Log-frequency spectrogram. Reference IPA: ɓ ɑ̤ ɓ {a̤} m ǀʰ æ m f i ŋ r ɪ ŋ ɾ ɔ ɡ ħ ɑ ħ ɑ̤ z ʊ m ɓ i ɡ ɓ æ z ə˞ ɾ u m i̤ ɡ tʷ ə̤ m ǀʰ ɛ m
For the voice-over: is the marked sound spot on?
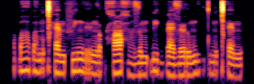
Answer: no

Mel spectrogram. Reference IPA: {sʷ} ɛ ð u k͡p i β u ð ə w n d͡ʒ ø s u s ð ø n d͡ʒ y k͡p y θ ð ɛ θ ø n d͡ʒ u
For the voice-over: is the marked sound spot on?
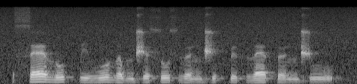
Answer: no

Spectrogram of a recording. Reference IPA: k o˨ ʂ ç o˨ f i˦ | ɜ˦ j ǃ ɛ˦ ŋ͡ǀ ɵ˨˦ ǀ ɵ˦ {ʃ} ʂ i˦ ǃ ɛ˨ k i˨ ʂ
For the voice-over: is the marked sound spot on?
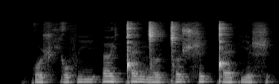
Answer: yes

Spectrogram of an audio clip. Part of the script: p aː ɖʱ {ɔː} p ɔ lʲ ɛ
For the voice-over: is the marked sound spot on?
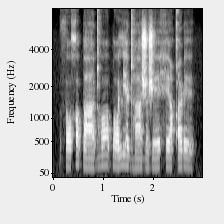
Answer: yes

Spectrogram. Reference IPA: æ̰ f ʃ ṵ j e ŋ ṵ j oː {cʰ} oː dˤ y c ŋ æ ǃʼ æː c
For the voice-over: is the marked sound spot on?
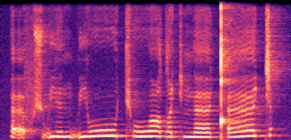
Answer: yes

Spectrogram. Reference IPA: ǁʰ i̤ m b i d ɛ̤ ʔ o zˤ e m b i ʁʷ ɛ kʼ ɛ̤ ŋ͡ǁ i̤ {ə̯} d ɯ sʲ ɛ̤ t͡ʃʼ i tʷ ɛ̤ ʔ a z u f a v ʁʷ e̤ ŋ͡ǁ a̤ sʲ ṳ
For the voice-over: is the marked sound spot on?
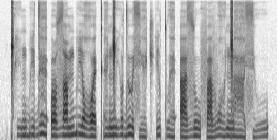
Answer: no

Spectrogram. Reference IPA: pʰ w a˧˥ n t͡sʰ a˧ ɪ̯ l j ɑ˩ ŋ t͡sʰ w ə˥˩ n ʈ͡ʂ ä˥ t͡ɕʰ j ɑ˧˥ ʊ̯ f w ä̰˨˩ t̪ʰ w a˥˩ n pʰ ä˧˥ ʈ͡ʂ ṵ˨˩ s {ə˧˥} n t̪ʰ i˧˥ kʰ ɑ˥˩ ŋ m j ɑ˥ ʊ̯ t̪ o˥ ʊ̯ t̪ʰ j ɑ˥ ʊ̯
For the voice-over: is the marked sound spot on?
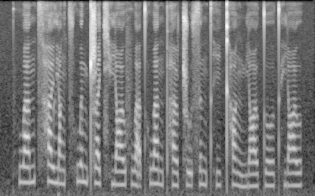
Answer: no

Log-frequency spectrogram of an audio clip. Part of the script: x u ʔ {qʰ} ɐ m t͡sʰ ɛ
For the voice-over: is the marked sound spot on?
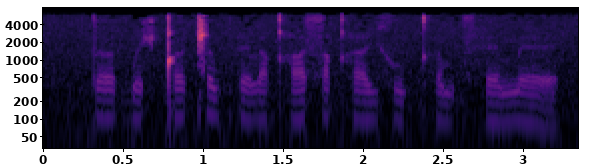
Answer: no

